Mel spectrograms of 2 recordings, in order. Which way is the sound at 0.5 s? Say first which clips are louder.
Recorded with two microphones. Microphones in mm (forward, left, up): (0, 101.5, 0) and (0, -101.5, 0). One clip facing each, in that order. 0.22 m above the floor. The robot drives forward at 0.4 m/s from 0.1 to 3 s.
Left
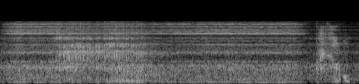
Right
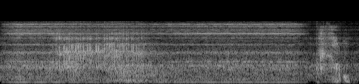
Right 1 dB; 45° left (ahead or behind).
